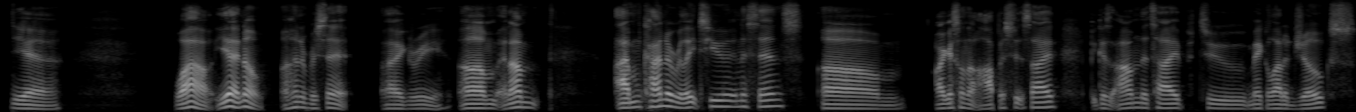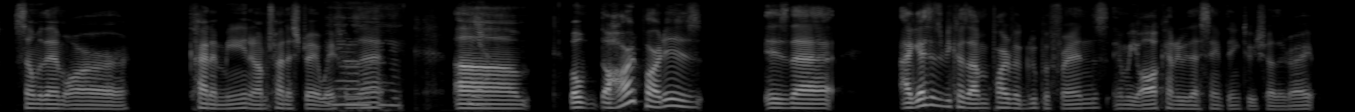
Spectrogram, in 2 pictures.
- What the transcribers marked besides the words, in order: drawn out: "Mm"; tapping
- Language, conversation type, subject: English, unstructured, What can I do to make my apologies sincere?
- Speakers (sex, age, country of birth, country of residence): female, 30-34, United States, United States; male, 20-24, United States, United States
